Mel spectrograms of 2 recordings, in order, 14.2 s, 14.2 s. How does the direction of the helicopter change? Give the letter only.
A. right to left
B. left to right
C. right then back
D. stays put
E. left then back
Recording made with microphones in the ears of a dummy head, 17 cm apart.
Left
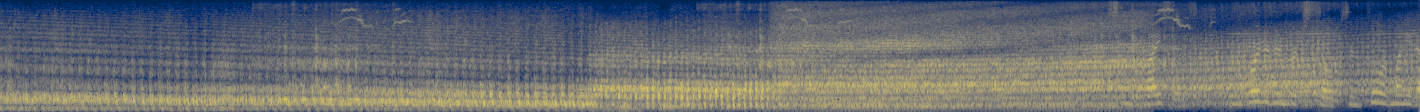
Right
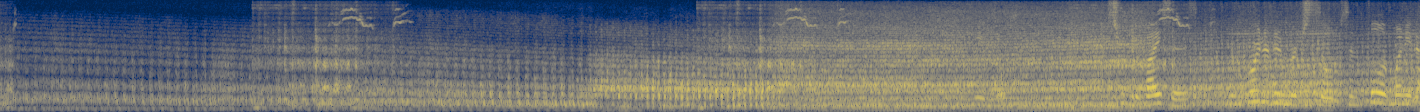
B.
